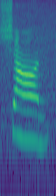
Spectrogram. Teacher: इसकी साउंड अह के जैसे आती है और इसकी साउंड नाक से आती है, शांत. ठीक है, बोलते टाइम नाक से आवाज़ आती है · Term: अनुस्वार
